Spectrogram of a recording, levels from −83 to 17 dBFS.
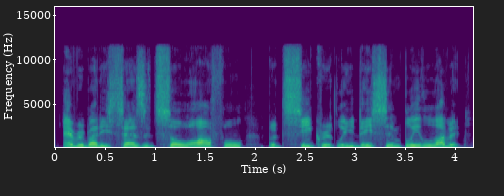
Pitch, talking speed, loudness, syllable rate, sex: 140 Hz, 160 wpm, -18 LUFS, 5.0 syllables/s, male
